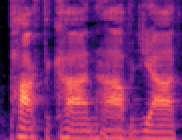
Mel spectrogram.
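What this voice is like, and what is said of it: Put-on Boston accent. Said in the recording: “I can't do a Boston accent, I'm going to stop doing it. ... No, keep going, it's great.”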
